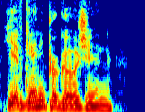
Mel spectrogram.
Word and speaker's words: Yevgeny Prigozhin: Let's start back from the beginning though, and I will probably mispronounce this name like I mispronounce everything, but Yevgeny Prigozhin.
